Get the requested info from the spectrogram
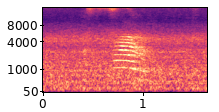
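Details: Aoi, a young male cat home from the vet and slightly tense, utters a single brief meow that rises and then falls, with faint harmonics above the main tone and a constant low hiss beneath.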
